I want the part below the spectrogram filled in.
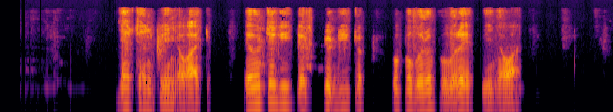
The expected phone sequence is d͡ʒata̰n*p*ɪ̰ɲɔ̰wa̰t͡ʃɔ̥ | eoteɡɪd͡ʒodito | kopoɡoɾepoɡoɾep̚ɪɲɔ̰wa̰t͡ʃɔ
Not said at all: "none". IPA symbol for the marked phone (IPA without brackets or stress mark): p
